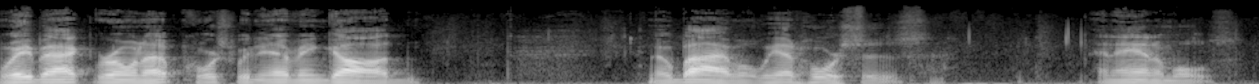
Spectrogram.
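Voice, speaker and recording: Monotone, flat delivery from a man at medium pitch, moderate in pace, with long, frequent pauses. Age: 60s. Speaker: preacher. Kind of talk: sermon. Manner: halting.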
